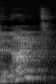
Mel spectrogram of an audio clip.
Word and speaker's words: knight: Okay, the rook, the bishop, the knight with a silent K as well.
